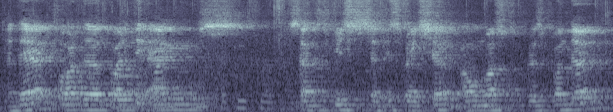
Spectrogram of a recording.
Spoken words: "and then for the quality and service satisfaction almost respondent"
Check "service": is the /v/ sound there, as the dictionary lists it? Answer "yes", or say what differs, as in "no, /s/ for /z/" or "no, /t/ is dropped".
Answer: no, /f/ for /v/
